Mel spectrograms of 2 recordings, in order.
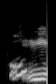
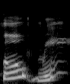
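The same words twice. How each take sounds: First: It is said in a put-on French accent. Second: It is said in the speaker's usual accent.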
